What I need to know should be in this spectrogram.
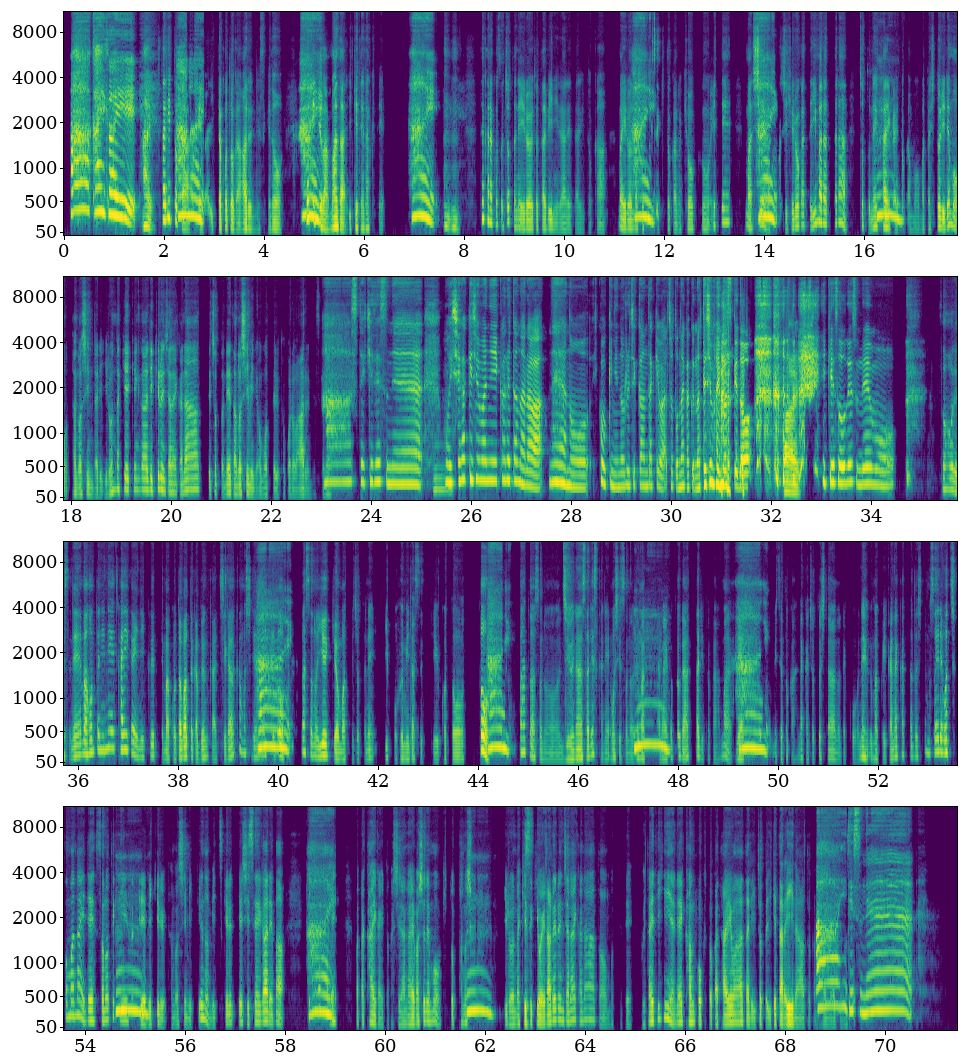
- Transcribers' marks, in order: other noise; laugh
- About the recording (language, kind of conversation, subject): Japanese, podcast, 旅行で学んだ大切な教訓は何ですか？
